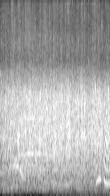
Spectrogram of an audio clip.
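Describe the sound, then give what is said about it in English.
An audience at a writers' festival claps to welcome a performer to the stage, a dense, steady applause with faint voices over it. “So please join me and let's get our clapping into formation to welcome to the stage Honor Easley.”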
